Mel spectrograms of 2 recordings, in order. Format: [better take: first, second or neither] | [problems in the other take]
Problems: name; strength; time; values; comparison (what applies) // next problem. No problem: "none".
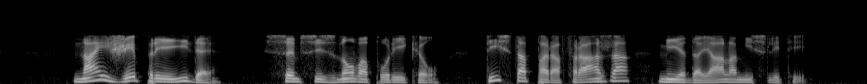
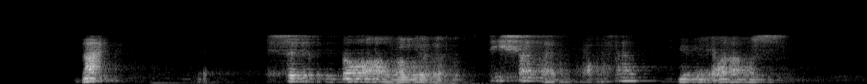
first | noise reduction (neural mask model DeepFilterNet 3)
